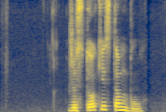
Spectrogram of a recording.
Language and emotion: Russian, neutral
